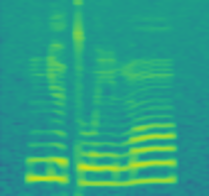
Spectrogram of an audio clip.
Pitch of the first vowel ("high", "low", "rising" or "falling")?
falling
